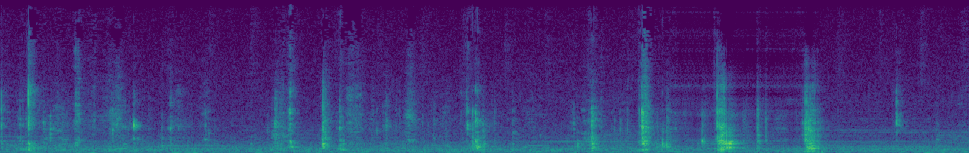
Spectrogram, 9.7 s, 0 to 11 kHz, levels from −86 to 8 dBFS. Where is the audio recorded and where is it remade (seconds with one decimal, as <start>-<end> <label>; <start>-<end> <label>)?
0.0-6.7 recorded; 6.7-8.2 remade; 8.2-9.7 recorded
